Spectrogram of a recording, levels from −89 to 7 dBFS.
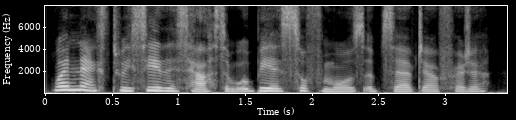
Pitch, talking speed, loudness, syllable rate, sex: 225 Hz, 225 wpm, -17 LUFS, 6.4 syllables/s, female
